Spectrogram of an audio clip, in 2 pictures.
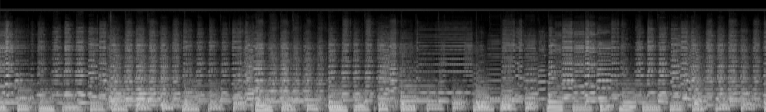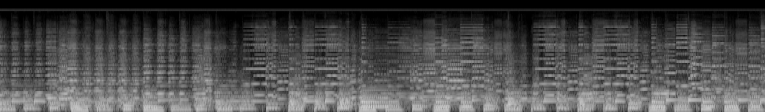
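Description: Instrumental chamamé: a piano accordion carries the melody over strummed nylon-string acoustic guitar and electric bass, in a steady dance rhythm.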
